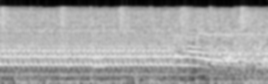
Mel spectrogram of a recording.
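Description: A steady buzzing electronic tone over a noisy hiss, the glitched audio of a corrupted meme clip. It holds one pitch, then slides slightly down near the end.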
